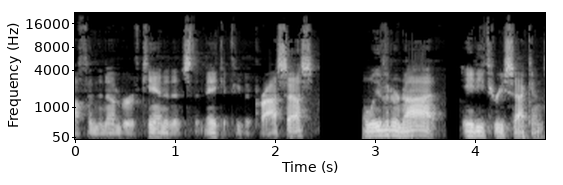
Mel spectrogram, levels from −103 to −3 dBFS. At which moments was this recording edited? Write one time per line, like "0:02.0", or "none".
0:03.7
